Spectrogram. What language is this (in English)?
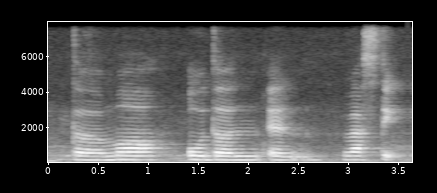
English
